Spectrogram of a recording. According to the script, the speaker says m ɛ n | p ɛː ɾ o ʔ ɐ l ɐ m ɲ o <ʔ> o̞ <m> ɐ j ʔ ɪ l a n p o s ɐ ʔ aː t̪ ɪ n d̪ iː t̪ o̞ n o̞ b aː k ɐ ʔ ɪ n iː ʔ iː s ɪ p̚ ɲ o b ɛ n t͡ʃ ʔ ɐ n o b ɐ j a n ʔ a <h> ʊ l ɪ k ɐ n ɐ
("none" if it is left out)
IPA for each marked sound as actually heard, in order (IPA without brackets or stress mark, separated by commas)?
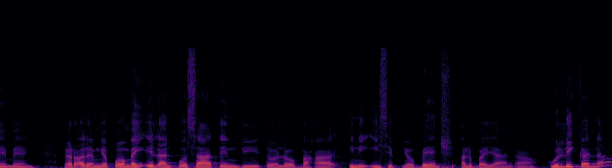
p, m, h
